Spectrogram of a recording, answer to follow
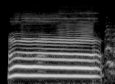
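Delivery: loud hammed-up wail; overdone mock sob; fake sob. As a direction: howl a fake cry. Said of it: "रो क्यों रहा है तुम".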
